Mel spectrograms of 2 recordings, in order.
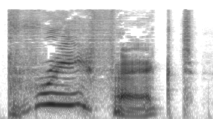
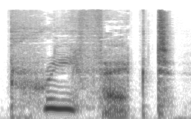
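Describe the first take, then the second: First: High-pitched, astonished repeat; incredulous. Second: High, hushed disbelief; incredulous. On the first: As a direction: squeal the word in disbelief. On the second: Brother reading the letter over Ron's shoulder, incredulous. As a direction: softly squeak it in disbelief. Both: A narrator's reading. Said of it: "staring incredulously at the letter".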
